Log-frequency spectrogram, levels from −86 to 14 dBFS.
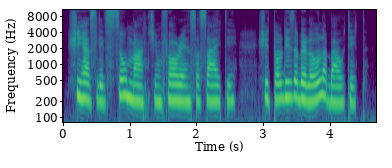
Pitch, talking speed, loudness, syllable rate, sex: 210 Hz, 180 wpm, -17 LUFS, 5.3 syllables/s, female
